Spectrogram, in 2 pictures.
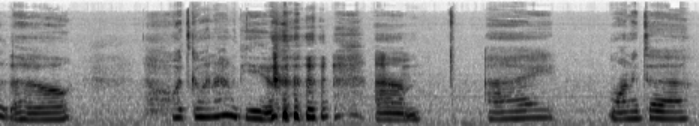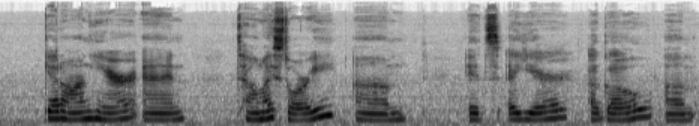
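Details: Adult woman one year after a stroke affecting her right side, speech improving with therapy; Broca's aphasia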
